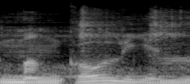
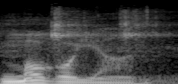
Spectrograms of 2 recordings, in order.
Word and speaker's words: Mogollon: but some Mikami people see it spelled and pronounced it the Mongolian Rim some mcgunn from that area pronounce it either muggy on or muggy ons that is wrong also it's true apache pronunciation is mobile yon it is one of the sacred mountain ranges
